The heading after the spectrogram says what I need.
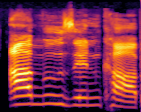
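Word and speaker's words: Ah Muzen Cab: Amuzinkarb. I was missing an extra syllable.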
